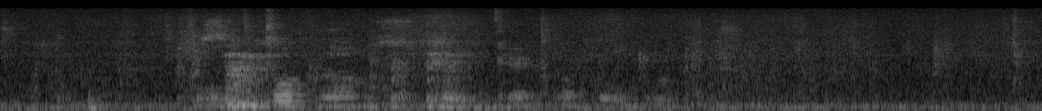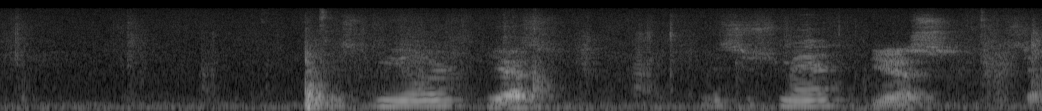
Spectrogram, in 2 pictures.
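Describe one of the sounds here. A middle-aged man speaks calmly in short phrases.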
